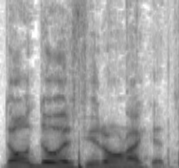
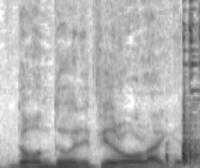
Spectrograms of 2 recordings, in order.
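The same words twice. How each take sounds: First: Said in the usual way. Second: Repeated softly through a laugh. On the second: Real, not acted. Chef teasing viewers about garlic, laughing softly. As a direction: chuckle as you say it again.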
